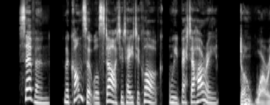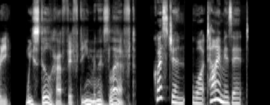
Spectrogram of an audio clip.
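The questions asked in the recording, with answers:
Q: What time is it?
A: 7:45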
